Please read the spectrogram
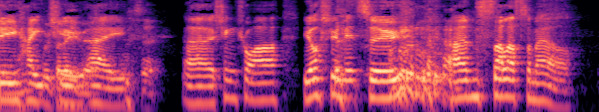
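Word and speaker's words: Xianghua: Shanghua.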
